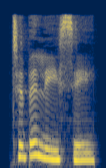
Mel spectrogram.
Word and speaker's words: Tbilisi: I have got the proper pronunciation for it, so I'm just going to play this for you. Tbilisi.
